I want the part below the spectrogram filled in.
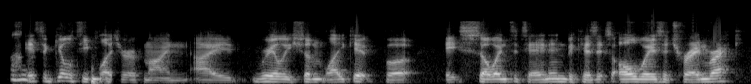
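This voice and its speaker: A man in a British accent at medium pitch and moderate pace, with fairly even intonation and hardly any pauses. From Britain. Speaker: wrestling podcast host. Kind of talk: casual interview chat.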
